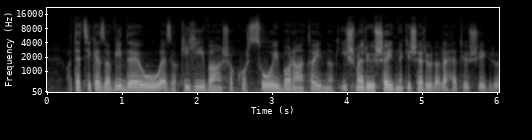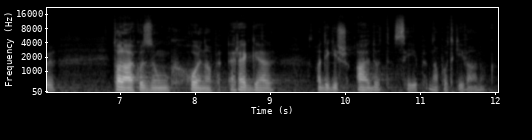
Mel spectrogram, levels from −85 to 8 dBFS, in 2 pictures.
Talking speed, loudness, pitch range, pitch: 125 wpm, -30 LUFS, 120-130 Hz, 125 Hz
